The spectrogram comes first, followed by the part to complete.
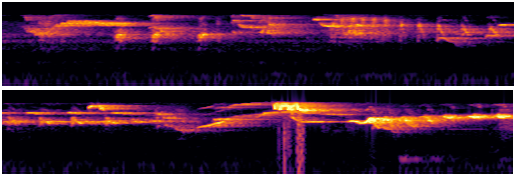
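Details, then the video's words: Oriental magpie-robin in vigorous full-roll 'tembak' singing, meant as a model for training other birds. Dense chattering phrases blend into long descending and rising whistles, delivered at a fast pace. "Kacer gacor ful roll tembak cocok buat masteran"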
